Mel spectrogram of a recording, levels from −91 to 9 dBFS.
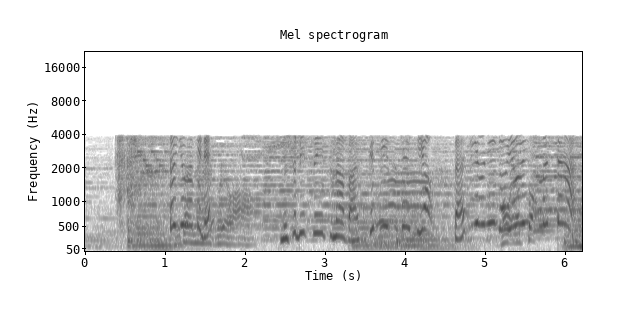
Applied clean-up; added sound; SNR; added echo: none; none; none; none.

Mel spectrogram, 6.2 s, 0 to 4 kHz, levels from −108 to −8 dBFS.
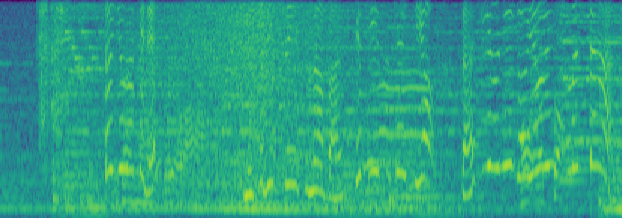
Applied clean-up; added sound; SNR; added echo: none; Motorcycle; 8 dB; none.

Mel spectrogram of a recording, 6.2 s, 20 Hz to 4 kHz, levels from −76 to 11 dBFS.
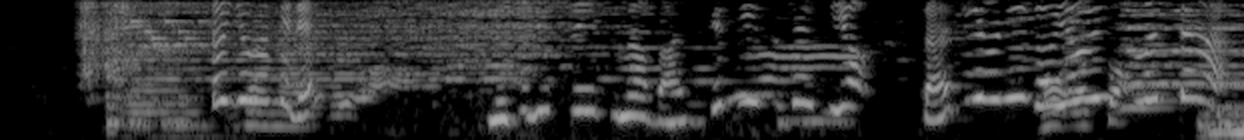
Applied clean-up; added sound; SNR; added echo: classical method Wiener filter.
